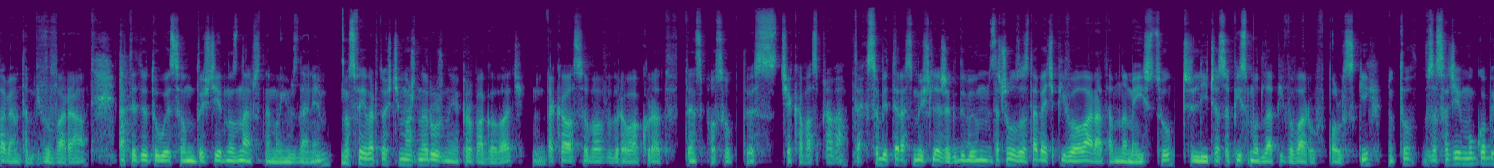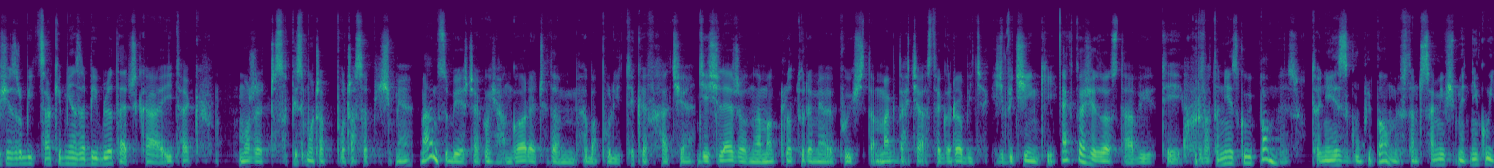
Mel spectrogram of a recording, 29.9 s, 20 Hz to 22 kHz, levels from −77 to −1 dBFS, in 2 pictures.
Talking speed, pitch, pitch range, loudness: 215 wpm, 100 Hz, 90-115 Hz, -24 LUFS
